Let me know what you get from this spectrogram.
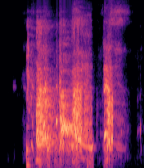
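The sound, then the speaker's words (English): Dogs bark loudly in two bursts, a long run of overlapping, drawn-out barks followed by a shorter one, with no talking. “No, I told you the dogs would start barking at one point, like clockwork.”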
